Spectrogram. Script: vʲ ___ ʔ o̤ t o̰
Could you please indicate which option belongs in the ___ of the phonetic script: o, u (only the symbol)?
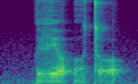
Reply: o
